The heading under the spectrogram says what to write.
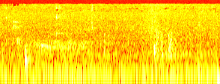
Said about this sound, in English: Coffee sip.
